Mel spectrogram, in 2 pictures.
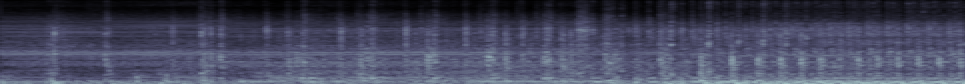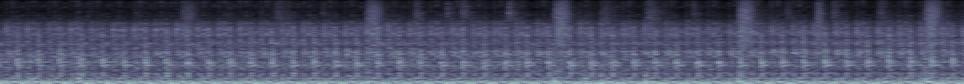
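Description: An outrigger fishing boat's inboard engine running with a steady stroke rhythm. It picks up and grows louder over the first few seconds, then holds steady as the boat gets under way.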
